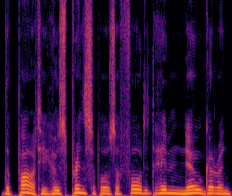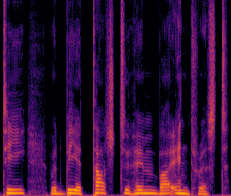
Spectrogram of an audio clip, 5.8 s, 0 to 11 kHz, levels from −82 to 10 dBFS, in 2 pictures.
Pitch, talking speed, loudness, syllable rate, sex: 165 Hz, 155 wpm, -17 LUFS, 5.0 syllables/s, male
